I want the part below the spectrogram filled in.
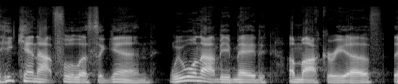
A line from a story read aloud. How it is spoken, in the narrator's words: said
